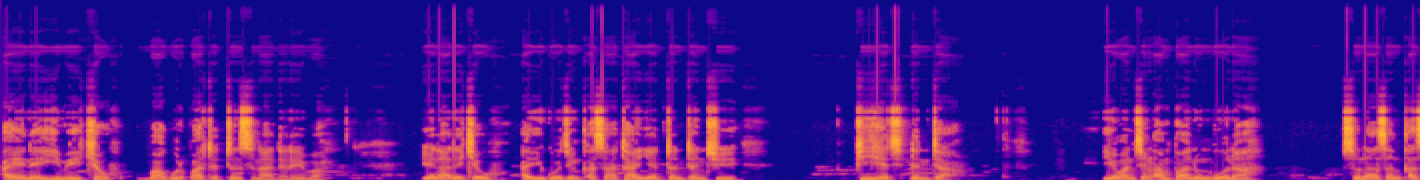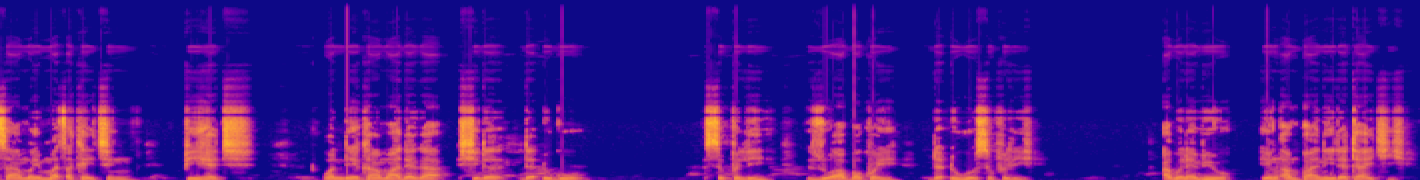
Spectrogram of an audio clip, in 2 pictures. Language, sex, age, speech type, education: Hausa, male, 15-29, spontaneous, tertiary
